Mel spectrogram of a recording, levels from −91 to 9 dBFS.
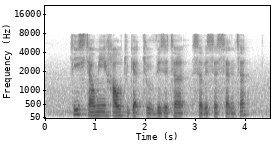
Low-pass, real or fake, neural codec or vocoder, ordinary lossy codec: none; real; none; none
